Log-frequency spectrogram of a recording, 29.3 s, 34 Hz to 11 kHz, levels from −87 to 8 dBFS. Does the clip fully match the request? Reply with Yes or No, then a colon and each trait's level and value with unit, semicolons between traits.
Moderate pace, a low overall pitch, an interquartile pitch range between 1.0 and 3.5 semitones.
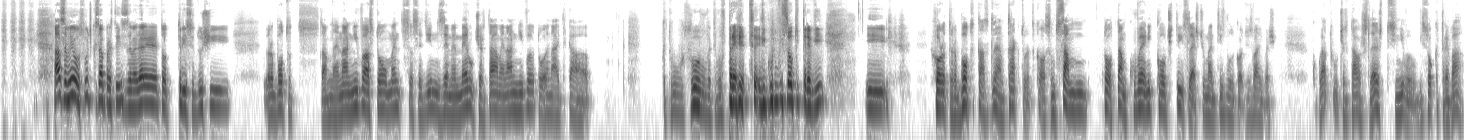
No: average, 125 wpm; low, 120 Hz; average, 4.7 semitones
